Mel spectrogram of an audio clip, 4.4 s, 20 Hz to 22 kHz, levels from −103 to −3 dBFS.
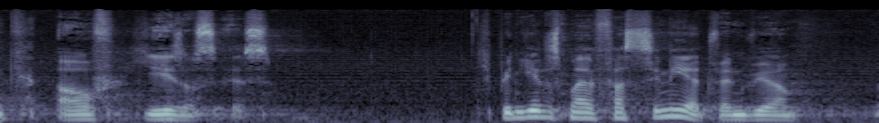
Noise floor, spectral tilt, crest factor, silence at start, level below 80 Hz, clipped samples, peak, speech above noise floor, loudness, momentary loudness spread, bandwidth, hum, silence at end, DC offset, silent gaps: -71 dBFS; -3.5 dB/octave; 20 dB; 0 s; -74 dBFS; under 0.1%; -20 dBFS; 32 dB; -38 LUFS; 9 LU; 16.5 kHz; none; 0 s; under 0.1%; none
